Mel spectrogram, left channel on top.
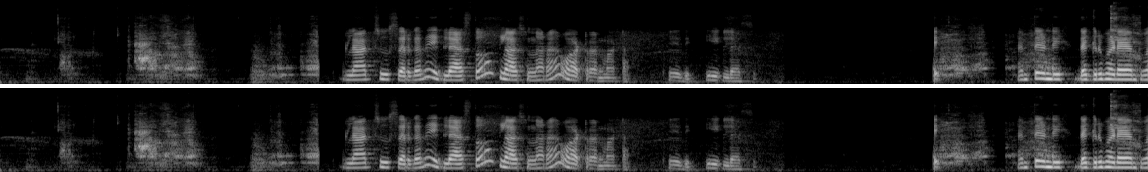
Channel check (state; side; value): identical; both; correlation 1.00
